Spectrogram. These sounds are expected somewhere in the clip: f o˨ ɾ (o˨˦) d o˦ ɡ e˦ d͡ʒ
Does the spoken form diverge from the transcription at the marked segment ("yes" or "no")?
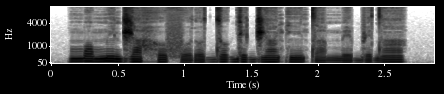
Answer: no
